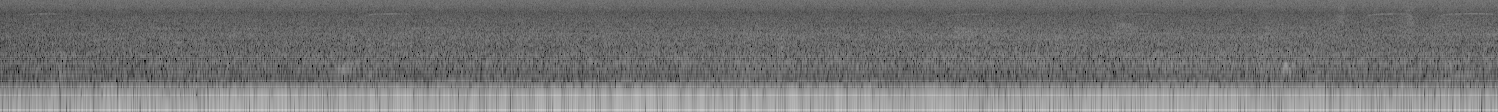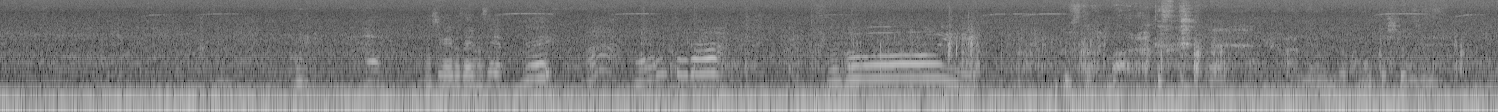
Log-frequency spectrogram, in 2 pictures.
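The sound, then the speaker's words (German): Outdoor ambience at Gustav Mahler's grave in a Vienna cemetery: a steady low rumble of traffic throughout, with faint voices of three Japanese speakers and bird chirps emerging in the last ten seconds. “Im Warnfriedpark gehen wir äh, nach Wien zu Gustav Mahler am Grab.”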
